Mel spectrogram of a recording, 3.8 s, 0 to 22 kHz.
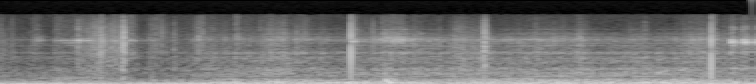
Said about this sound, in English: We go through the steady stream of noisy city traffic into a massive stone skyscraper, where high up on the 23rd floor, behind a beveled glass door marked Cross Enterprises Incorporated, three men are talking.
